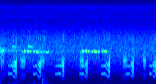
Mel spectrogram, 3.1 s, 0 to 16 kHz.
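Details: Exchange of calls between a Malleefowl pair at the season's first egg, laid 7 September 2024: low, harmonic grunting notes in short bursts, overlaid by a level, thin whistled tone from another bird.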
